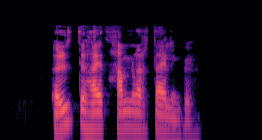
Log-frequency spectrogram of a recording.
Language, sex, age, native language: Icelandic, male, 20-29, Icelandic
